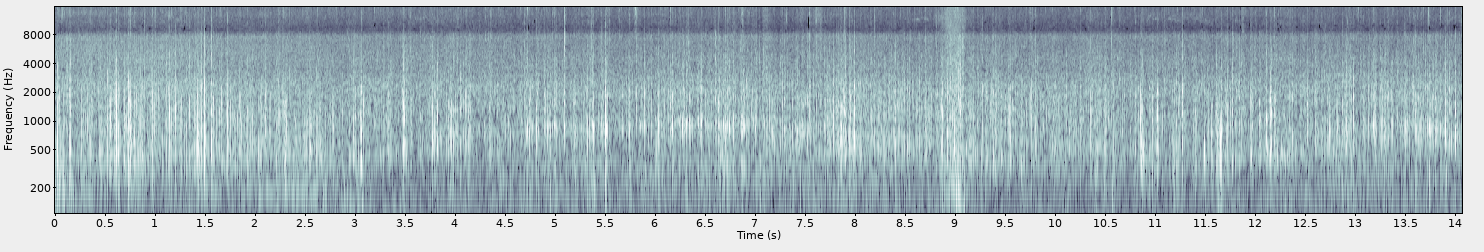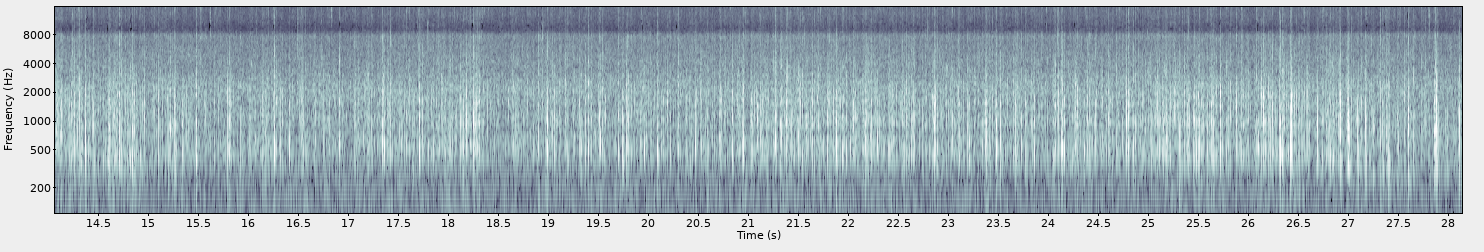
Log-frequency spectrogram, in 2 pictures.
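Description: Light rain pattering steadily on a wet concrete road and the grass beside it, a continuous hiss of many small drop ticks. One sharp knock about nine seconds in.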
